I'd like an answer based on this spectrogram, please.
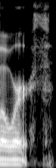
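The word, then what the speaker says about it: Oerth: on the world of O Earth again we know it's supposed to be pronounced Earth but we say the O so they know mhm um the princes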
